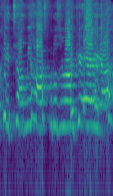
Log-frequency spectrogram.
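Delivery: high, loud, quick prompting; talking to a child. Retold or imitated. Drilling a friend on where to apply, patronizing. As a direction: quiz her briskly like a child. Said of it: "spoke to her like a child".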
